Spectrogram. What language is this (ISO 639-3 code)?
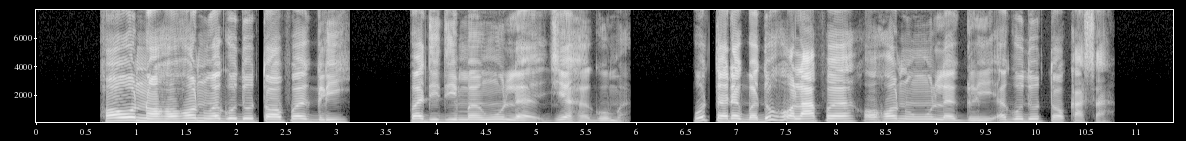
ewe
